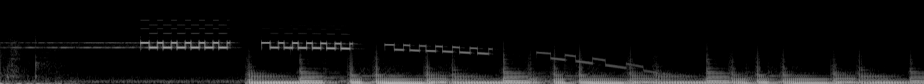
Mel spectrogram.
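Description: telephone ringing

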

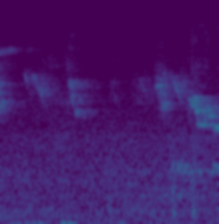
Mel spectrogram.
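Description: birds chirping

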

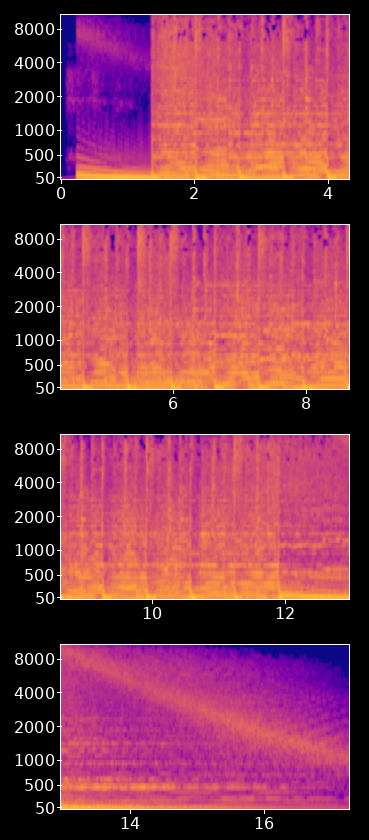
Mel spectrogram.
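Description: music interlude

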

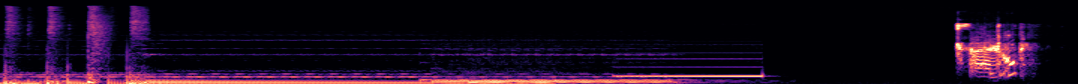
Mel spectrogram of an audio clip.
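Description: telephone ringing tone

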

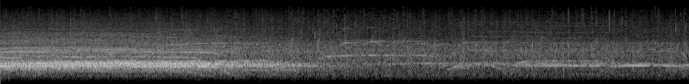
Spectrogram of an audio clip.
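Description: audience applause and cheering

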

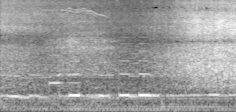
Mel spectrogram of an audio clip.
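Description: sea waves

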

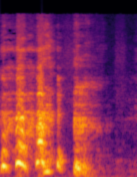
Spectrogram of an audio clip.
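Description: coughing fit

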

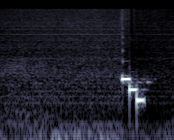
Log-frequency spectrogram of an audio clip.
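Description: phone call cutting off

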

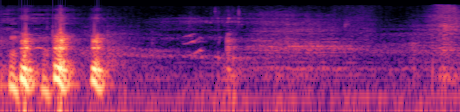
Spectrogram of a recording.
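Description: cat meowing

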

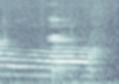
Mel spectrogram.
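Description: cat meowing

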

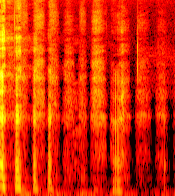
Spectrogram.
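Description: dog panting

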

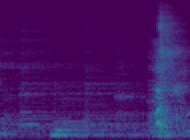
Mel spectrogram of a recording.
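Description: sneeze

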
